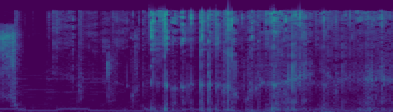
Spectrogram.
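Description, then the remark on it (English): Loud crunching of a crisp snack being bitten and chewed with the mouth next to a microphone, a burst of dense crackly crunches that keeps going in quick irregular bites after a quiet start. “I got my backup crunch. Here we go.”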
